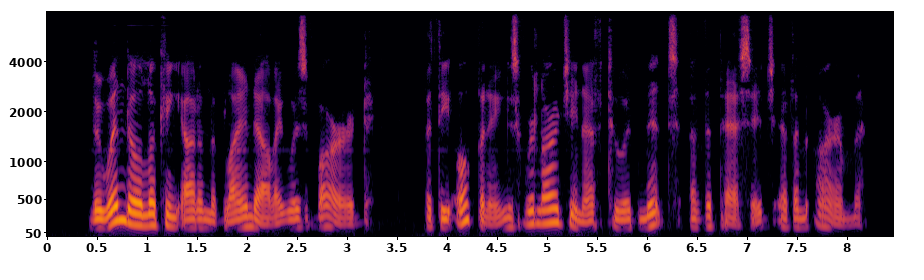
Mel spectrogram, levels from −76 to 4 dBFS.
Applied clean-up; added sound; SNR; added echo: neural mask model DeepFilterNet 3.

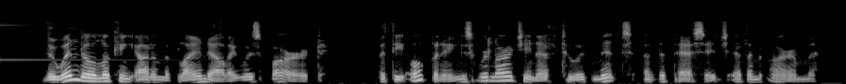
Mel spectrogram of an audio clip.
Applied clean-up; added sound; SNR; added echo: classical method spectral subtraction.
